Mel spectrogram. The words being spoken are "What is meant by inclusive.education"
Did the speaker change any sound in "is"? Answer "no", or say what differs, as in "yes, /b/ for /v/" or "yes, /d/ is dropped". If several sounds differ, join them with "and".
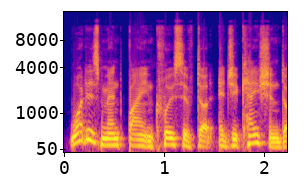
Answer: no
